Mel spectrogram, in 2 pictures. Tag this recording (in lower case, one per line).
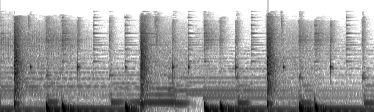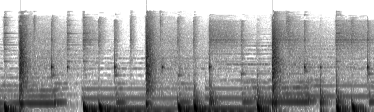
hip hop music
music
